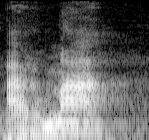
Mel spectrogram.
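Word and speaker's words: Armagh: la sede san patricio fue arma que se escribe con gh al final san patricio desde la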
